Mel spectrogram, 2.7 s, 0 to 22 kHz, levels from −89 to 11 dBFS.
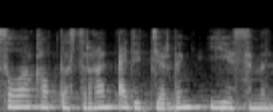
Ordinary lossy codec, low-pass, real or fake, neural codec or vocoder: MP3, 64 kbps; 7.2 kHz; real; none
